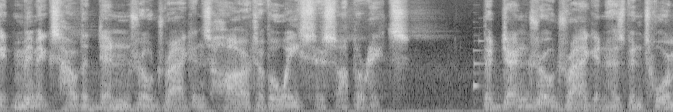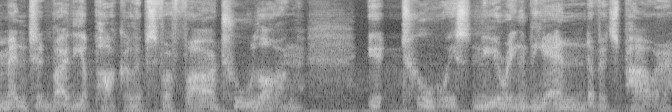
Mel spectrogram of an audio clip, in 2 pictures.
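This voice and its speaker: A man puts on a character voice at a moderate pace, with a clear echo and loud background noise. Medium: video game. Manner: earnest, solemn.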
